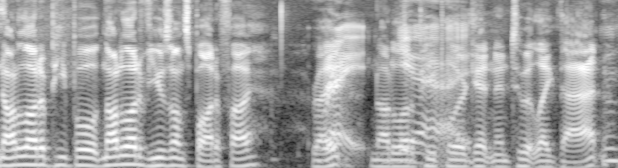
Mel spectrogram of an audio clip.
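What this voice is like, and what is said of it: Usual voice. Nothing is said of it.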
